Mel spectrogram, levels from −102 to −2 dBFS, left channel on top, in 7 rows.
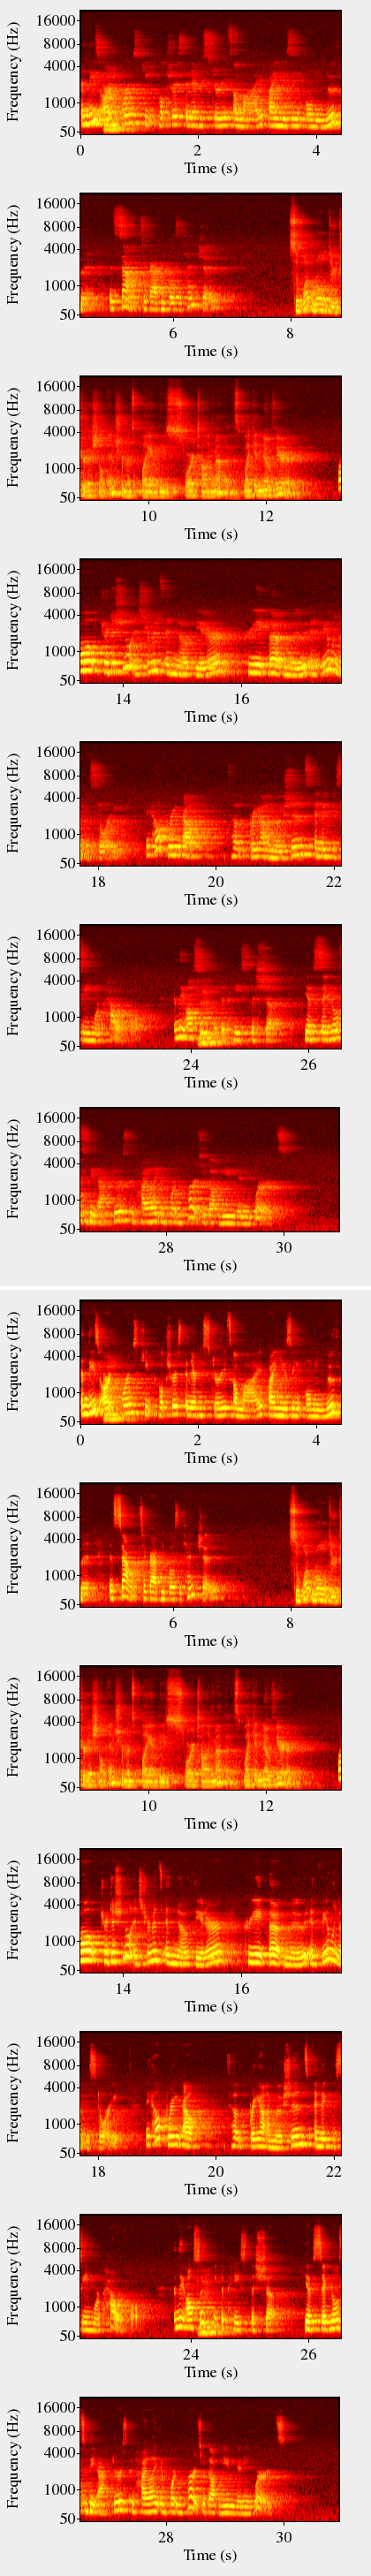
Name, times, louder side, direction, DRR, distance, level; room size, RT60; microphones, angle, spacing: voice 1, 0.0-4.6 4.9-6.8 13.2-15.7 16.1-17.7 18.0-18.4 18.8-19.6 20.3-21.9 22.2-22.9 23.7-24.5 24.7-25.4 25.9-29.8, right 4 dB, 75° right, 8 dB, 0.7 m, -28 dB
voice 2, 8.0-12.5 24.1-24.4, equal, 10° right, 2 dB, 1.0 m, -32 dB
15.5 x 7.1 x 3.9 m, 1.4 s
head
